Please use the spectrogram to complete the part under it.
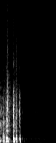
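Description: Dice rolled for a constitution saving throw in a tabletop role-playing game, a brief rattling clatter of a few rapid hits that stops abruptly after about a third of a second, with no voices.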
